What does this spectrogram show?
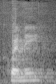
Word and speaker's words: Quimi: with the first case which is quimmy i'm not sure i'm pronouncing that right versus state that is the correct appreciation okay good morning sir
